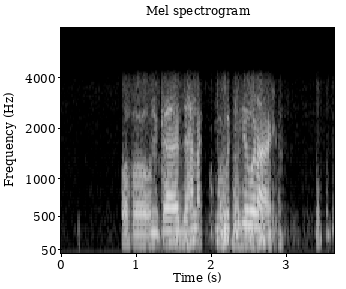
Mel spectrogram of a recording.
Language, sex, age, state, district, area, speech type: Santali, male, 18-30, Jharkhand, East Singhbhum, rural, conversation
